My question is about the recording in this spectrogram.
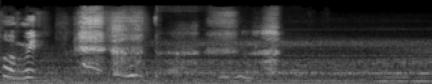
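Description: A girl crying: broken, wavering sobs with sharp gasping breaths.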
